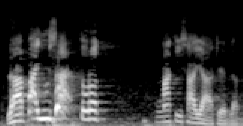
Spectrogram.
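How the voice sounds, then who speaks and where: Male evangelist with a high, animated voice, blunt and questioning the congregation. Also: measured pace, noisy background. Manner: blunt, peppers talk with rhetorical questions to the audience. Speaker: evangelist preacher. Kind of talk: sermon to a congregation.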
